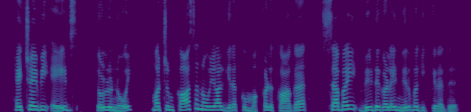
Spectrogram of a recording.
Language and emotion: Tamil, neutral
